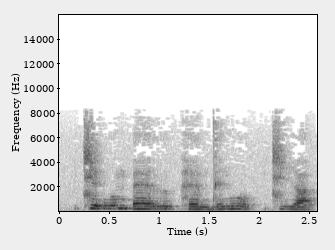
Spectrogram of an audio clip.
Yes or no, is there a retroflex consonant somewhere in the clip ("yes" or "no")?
no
